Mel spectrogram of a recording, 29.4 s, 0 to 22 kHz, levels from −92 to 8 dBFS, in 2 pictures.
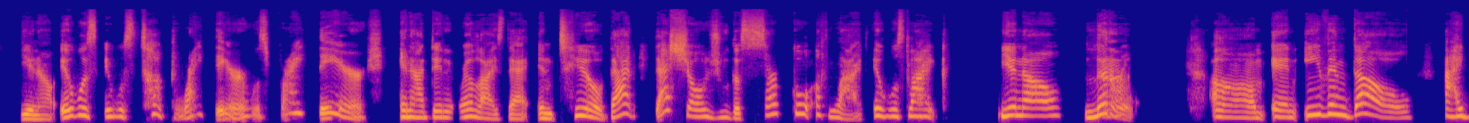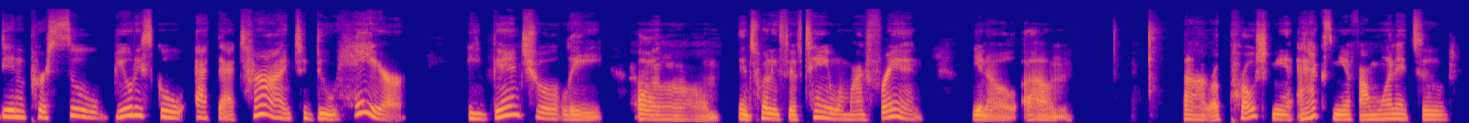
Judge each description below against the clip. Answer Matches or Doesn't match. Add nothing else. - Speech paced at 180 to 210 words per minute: Doesn't match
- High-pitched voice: Matches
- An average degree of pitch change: Doesn't match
